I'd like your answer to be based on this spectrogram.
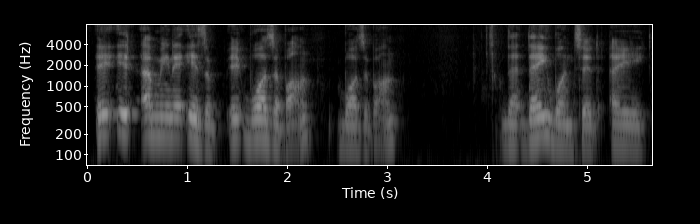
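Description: A man in his thirties from the UK, a lighting design company director, chatting casually on camera from a living room with lots of restarts and fillers. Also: fairly high pitch. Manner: chatty, rambling with many restarts and fillers, gestures a lot. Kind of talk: casual talking-head explainer. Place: home living room with shelves and a stove. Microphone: camera in front, head and shoulders framing.

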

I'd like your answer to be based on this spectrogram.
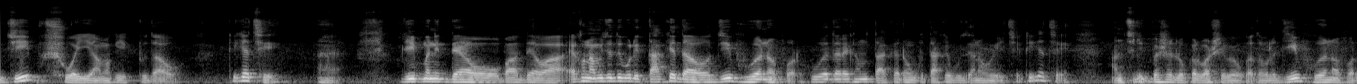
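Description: Man teaching Arabic words, mellow voice. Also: on the low side, husky. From Bangladesh. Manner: slow, repetitive word-by-word explaining. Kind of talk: spoken vocabulary lesson.

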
